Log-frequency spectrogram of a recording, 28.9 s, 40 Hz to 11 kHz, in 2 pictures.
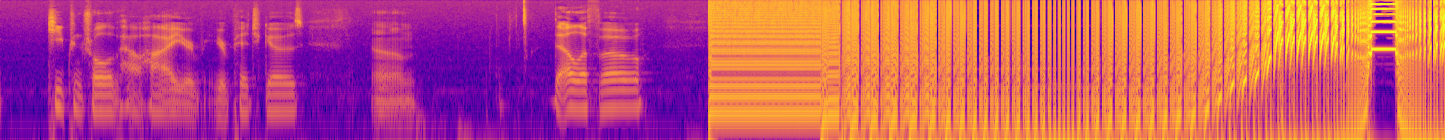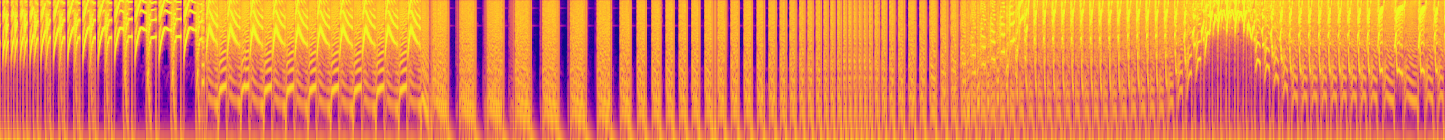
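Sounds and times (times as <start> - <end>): harsh buzzing synth tones: 7.1 - 28.9.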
